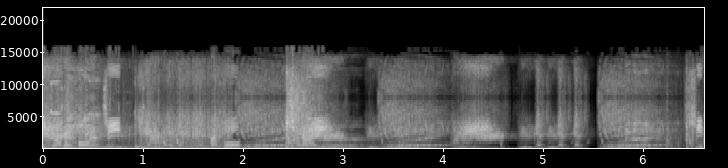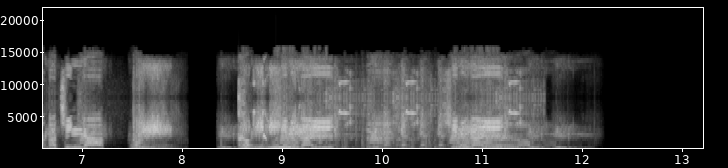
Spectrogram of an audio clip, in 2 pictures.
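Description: Punches, kicks and sword slashes strike in quick bursts of fast electronic fight sounds.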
